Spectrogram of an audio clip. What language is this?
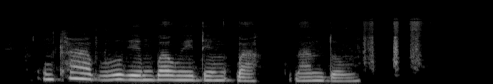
Igbo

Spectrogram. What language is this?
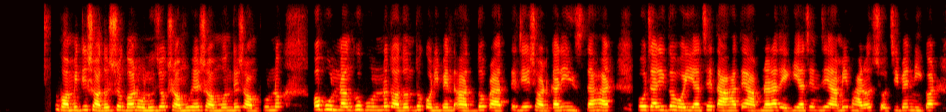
Bangla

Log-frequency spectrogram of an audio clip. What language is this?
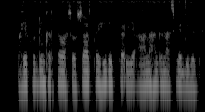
Somali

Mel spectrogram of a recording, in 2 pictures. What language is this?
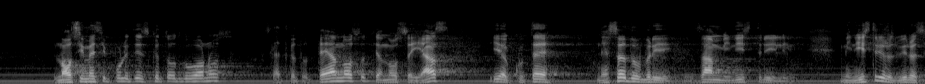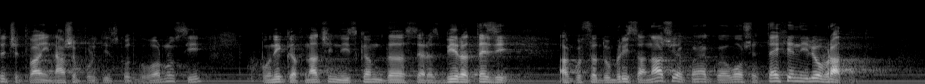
Bulgarian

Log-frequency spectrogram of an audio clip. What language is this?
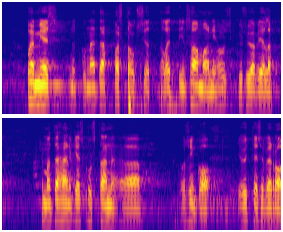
Finnish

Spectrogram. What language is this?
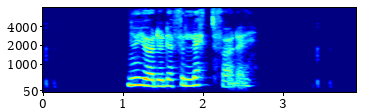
Swedish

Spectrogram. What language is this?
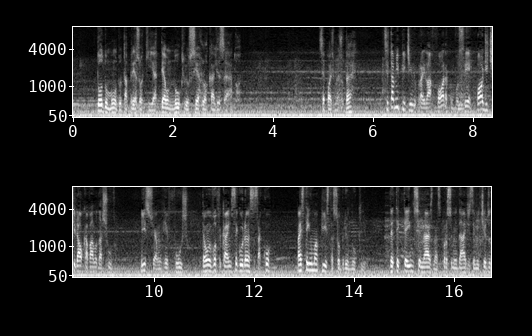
Portuguese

